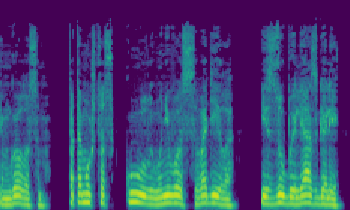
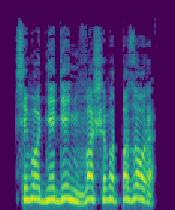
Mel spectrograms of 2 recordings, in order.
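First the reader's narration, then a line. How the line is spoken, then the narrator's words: Shouting. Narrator (Russian): кричал он генералу Левингаупту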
